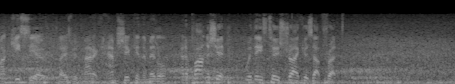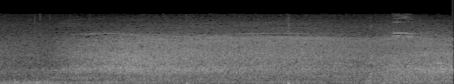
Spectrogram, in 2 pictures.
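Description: A large stadium crowd roars steadily, swelling louder partway through.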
